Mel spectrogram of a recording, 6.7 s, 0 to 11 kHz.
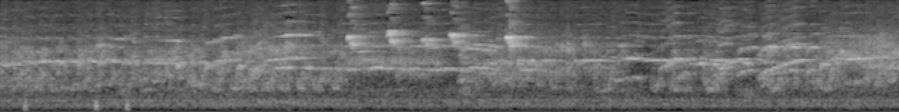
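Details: Malinois canary recorded in 2013, singing quietly: a continuous run of soft rolling and bubbling phrases with short whistled slides, fairly faint against steady room hiss, plus a few low knocks at the start.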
